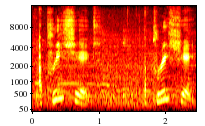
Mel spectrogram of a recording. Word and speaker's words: appreciate: Appreciate、ちょっと発音難しいですけれども、 Re というところをアクセントつけてみましょう。 Appreciate、 Appreciate、 I appreciate you so much。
